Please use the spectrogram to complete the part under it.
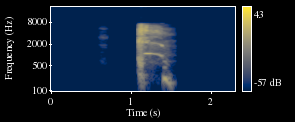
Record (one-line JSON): {"cough_length": "2.3 s", "cough_amplitude": 29403, "cough_signal_mean_std_ratio": 0.32, "survey_phase": "beta (2021-08-13 to 2022-03-07)", "age": "65+", "gender": "Female", "wearing_mask": "No", "symptom_none": true, "smoker_status": "Ex-smoker", "respiratory_condition_asthma": false, "respiratory_condition_other": false, "recruitment_source": "REACT", "submission_delay": "1 day", "covid_test_result": "Negative", "covid_test_method": "RT-qPCR", "influenza_a_test_result": "Negative", "influenza_b_test_result": "Negative"}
